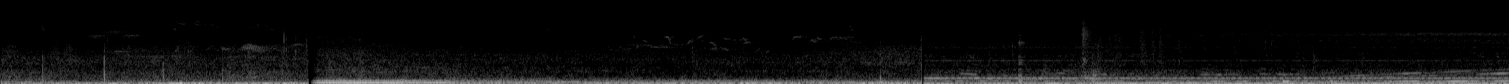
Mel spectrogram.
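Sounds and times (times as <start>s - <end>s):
birds chirping: 0.0s - 3.7s, 5.2s - 9.3s
train humming at platform: 9.2s - 15.0s.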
